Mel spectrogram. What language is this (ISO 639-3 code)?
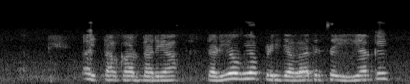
pan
